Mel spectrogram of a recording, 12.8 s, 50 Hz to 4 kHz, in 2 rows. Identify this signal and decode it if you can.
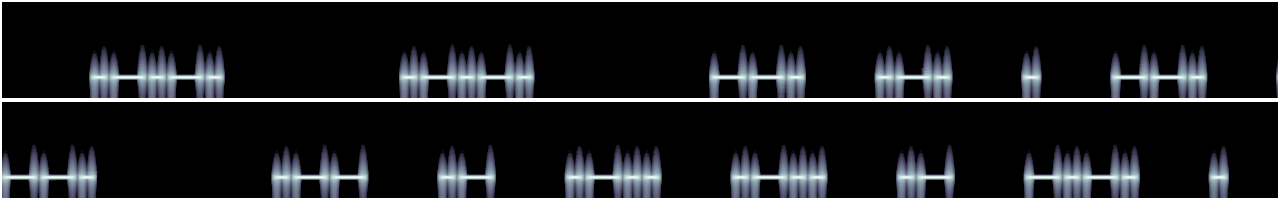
Morse code, heard as a keyed tone, about 25 wpm, spaced as for 15 wpm, 550 Hz. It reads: <AR> <AR> GREGG WALLACE
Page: News headlines at 15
